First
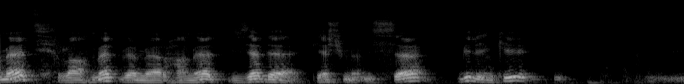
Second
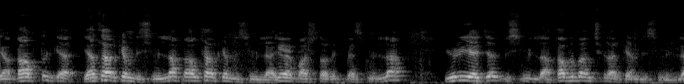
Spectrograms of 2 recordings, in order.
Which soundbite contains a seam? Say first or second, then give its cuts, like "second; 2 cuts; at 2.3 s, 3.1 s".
second; 1 cut; at 2.7 s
